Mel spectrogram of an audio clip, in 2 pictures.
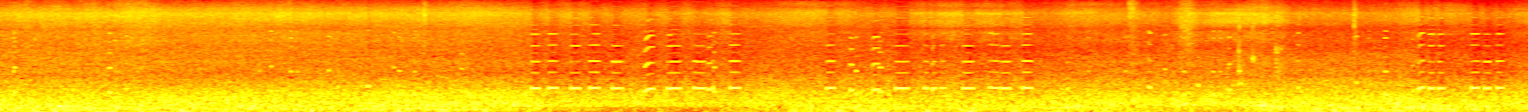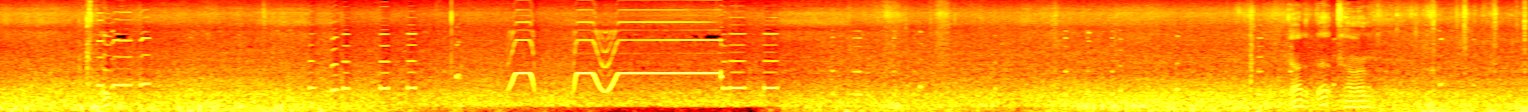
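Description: Metal detector target tones: runs of short, evenly pitched beeps, then a higher tone that dips and rises before holding briefly, about two-thirds of the way through. A steady wash of wind and surf runs underneath.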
